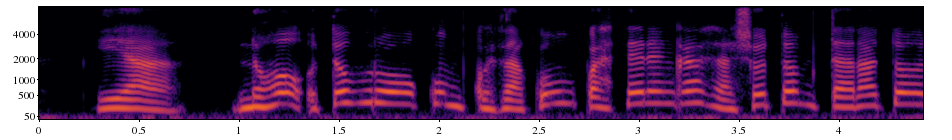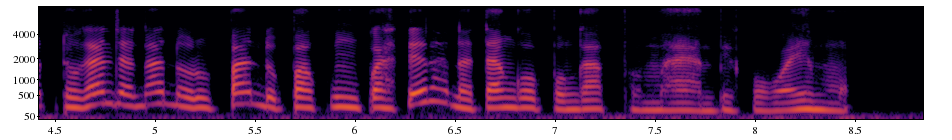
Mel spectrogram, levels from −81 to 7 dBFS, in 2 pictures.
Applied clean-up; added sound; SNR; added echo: neural diffusion model UNIVERSE++.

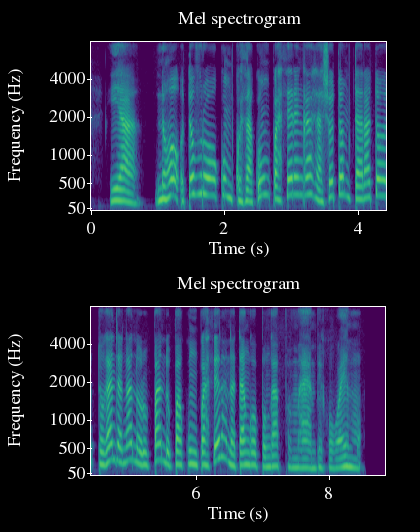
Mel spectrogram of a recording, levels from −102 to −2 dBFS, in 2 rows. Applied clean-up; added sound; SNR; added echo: none; none; none; none.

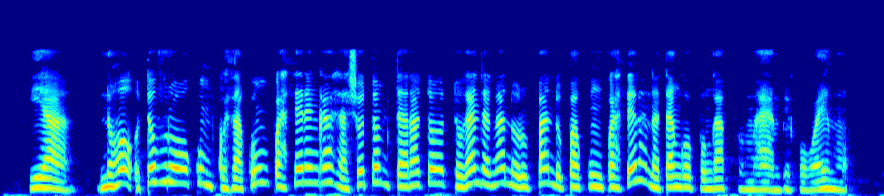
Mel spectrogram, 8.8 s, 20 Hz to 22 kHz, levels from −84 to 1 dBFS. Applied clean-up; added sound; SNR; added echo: classical method log-MMSE.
